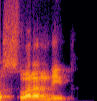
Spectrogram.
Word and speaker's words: Swarandeep: Almost right. So Swarandeep.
